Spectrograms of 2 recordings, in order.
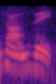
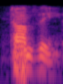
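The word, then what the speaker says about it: Tom Zé: Z, we call him Tom Z. – Tom Z.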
